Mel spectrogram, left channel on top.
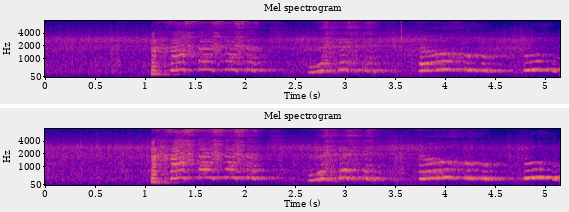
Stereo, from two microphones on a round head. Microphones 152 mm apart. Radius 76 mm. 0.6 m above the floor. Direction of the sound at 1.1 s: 25° right (ahead or behind).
